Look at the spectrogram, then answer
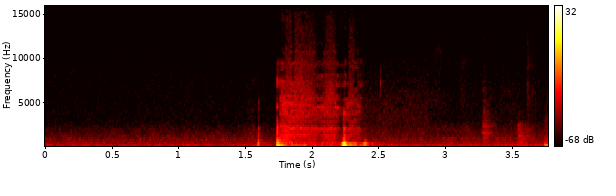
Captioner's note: giggles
